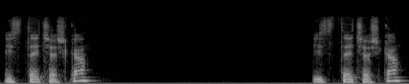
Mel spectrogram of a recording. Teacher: Note the rising intonation typical for Czech questions. The high point of the sentence is on the last syllable.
